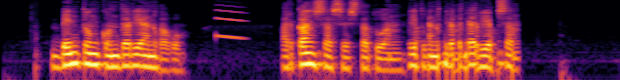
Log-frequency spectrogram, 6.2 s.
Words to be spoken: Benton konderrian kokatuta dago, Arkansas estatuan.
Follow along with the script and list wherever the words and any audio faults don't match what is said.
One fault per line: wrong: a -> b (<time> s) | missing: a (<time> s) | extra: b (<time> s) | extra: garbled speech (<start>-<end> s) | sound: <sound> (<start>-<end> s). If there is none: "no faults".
missing: kokatuta (1.6 s)
sound: chirp (2.2-2.5 s)
extra: garbled speech (4.1-5.2 s)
